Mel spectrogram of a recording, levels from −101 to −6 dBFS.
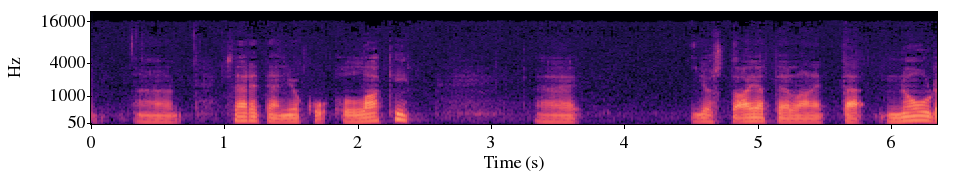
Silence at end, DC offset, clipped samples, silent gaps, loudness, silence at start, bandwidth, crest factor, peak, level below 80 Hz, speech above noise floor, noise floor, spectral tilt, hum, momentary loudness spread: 0 s; under 0.1%; under 0.1%; none; -34 LUFS; 0 s; 16.5 kHz; 20 dB; -14 dBFS; -60 dBFS; 34 dB; -67 dBFS; -7.5 dB/octave; none; 12 LU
